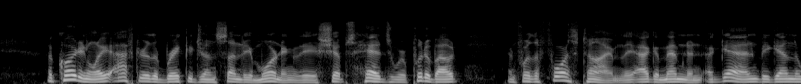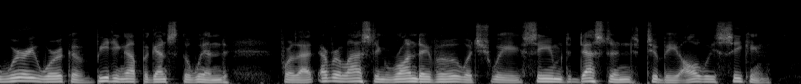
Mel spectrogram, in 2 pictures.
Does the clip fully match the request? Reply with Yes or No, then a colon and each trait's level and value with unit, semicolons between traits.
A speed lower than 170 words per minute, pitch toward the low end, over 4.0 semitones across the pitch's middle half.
No: average, 160 wpm; low, 120 Hz; average, 3.6 semitones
